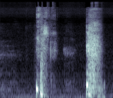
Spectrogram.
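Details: Sneezing with a cold, high pollen and dust: two forceful, rapid sneezes, each with a sharp in-breath and an explosive nasal burst; sneezing.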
